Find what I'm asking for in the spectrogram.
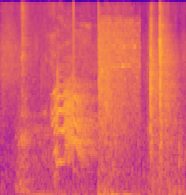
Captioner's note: glass shatters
